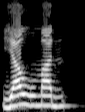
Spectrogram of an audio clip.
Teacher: یا کے بعد واو لین ہے، لمبا نہیں کریں گے اس کو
